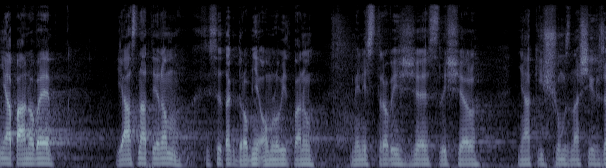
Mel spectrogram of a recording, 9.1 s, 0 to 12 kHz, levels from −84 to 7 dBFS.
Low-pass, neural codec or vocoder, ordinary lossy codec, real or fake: 10.8 kHz; none; AAC, 64 kbps; real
